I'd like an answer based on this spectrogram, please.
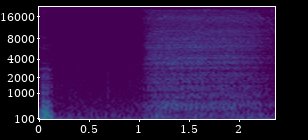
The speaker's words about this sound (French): Je trouve que je respire hyper fort.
